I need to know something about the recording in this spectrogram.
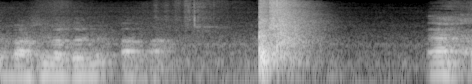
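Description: A few words of men's speech, then about a second and a quarter in one loud, sharp smack of hands striking together.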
